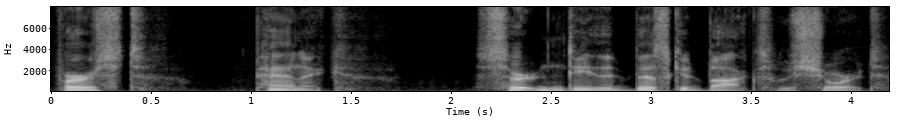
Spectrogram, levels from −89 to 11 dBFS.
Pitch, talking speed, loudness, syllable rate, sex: 100 Hz, 115 wpm, -20 LUFS, 4.0 syllables/s, male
